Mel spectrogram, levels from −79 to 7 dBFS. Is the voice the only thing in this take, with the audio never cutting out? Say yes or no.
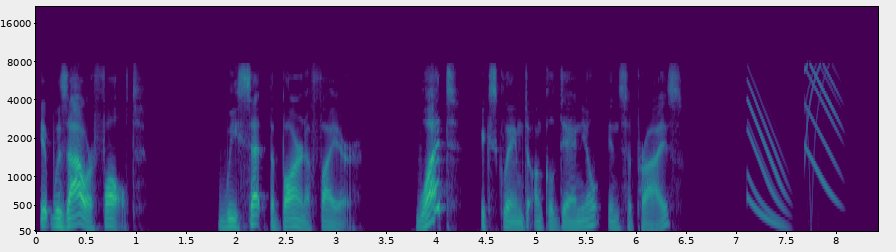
no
